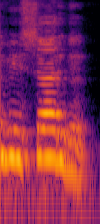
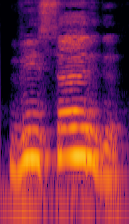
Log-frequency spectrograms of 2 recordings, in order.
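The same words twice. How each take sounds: First: Said in the usual way. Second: विसर्ग drawn out very slowly, syllable by syllable; slow dictation. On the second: Shown as a demonstration. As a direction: stretch each part of विसर्ग for the class. Teacher repeats the term slowly for students.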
